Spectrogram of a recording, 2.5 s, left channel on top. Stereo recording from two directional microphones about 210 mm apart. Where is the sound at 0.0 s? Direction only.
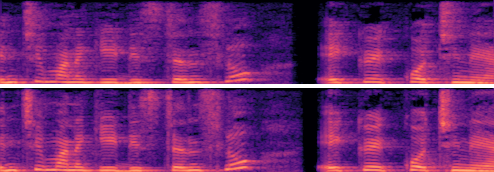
45° right (ahead or behind).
